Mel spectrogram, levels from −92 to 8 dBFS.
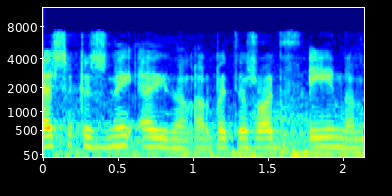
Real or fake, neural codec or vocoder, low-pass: fake; codec, 16 kHz, 4 kbps, FreqCodec, larger model; 7.2 kHz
